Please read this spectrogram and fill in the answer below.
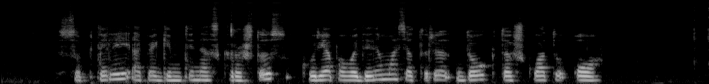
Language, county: Lithuanian, Vilnius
